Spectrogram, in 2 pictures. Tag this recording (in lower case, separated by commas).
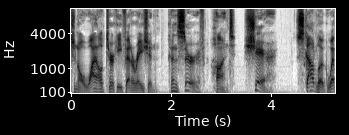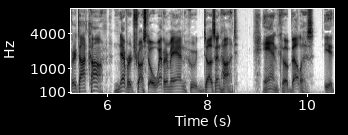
speech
